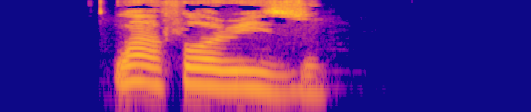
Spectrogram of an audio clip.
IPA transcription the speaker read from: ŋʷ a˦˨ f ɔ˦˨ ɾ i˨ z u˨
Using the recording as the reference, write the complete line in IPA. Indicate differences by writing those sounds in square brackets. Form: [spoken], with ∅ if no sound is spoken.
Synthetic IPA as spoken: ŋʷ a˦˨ f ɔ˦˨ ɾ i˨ z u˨

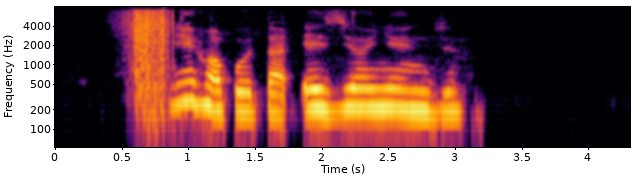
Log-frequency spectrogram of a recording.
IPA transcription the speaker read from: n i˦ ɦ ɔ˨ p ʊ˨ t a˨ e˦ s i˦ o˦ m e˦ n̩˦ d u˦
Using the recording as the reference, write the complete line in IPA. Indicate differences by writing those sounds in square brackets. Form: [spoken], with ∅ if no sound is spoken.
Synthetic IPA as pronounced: n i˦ ɦ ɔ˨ p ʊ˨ t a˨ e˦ [z] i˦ o˦ [ɲ] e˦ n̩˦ d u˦

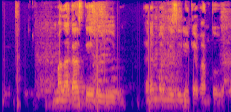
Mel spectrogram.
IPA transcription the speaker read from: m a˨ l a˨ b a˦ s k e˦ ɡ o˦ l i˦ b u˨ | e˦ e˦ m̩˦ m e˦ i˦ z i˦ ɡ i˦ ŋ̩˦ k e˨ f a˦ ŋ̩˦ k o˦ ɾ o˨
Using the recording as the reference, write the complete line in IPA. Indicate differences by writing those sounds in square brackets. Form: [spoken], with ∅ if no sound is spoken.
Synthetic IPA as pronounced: m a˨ l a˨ [ɡ] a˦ s k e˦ [b] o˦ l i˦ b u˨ | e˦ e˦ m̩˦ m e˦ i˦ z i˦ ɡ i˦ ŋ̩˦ k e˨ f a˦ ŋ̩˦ k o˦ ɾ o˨

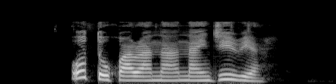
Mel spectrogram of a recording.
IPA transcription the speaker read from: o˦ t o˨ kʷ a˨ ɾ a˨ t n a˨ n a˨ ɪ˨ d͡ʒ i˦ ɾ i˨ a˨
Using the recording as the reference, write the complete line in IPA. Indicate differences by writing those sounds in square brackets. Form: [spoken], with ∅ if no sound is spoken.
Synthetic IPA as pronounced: o˦ t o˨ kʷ a˨ ɾ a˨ [∅] n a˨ n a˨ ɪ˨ d͡ʒ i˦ ɾ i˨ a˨

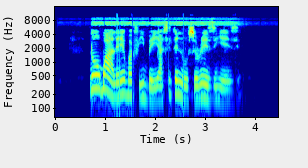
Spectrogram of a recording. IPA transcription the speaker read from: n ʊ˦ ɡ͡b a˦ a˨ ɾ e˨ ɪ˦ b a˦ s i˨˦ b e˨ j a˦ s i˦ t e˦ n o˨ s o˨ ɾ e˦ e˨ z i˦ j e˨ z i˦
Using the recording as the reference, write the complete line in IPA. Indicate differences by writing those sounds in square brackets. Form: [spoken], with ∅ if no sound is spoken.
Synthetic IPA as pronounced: n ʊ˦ ɡ͡b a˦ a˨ [l] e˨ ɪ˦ [ɡ͡b] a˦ [f] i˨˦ b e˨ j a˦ s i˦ t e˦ n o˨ s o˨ ɾ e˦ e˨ z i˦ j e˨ z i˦

